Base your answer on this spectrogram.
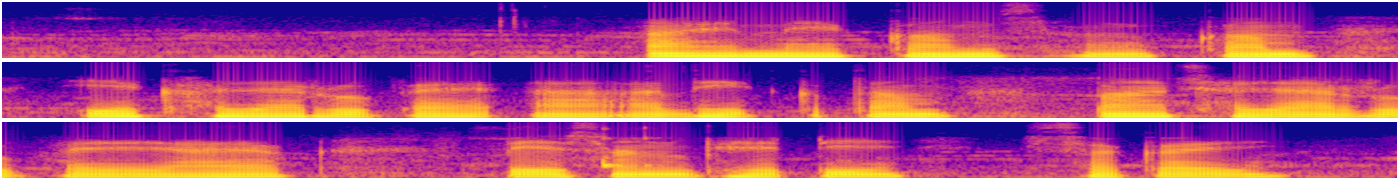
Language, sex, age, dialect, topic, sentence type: Maithili, male, 18-24, Eastern / Thethi, banking, statement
